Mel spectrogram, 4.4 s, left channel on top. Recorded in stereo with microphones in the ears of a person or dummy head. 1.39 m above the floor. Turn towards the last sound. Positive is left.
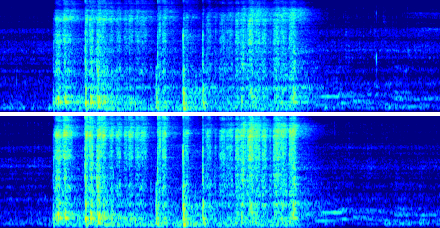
turn(degrees=55)  # may be behind; listen again after turning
